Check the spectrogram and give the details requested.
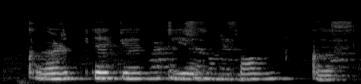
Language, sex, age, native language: Icelandic, male, 9, Icelandic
